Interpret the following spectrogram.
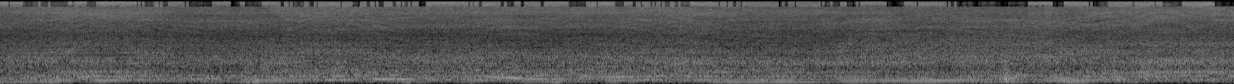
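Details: Panasonic upright, one of the last sold in the US, base plate refitted, bare-floor switch, auto height adjustment, brush roll auto-stops when upright: steady even motor roar, smooth airy hiss, no knocking, rattling or belt squeal; running healthy.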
